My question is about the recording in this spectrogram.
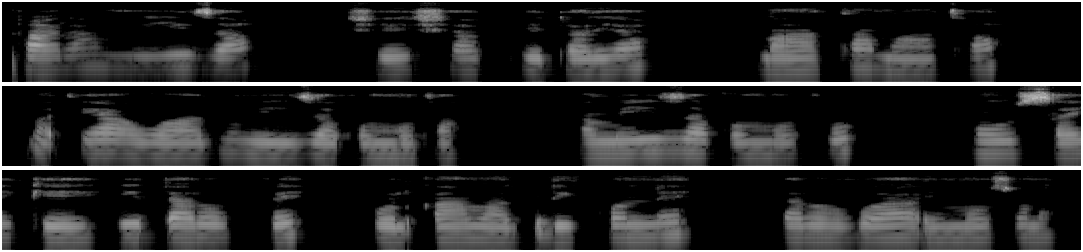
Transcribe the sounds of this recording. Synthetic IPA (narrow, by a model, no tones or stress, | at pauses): hɐɾɐmiːzɐ | ʃeːʃapʰːɛd̪ɐɾɪja | maːt̪ʰɐmaːt̪ʰɐ | mɐ̰t̪ʼɪjawaːd̪ʊmiːzɐɡʼɔmːɔt̪ɐ | hɐmiːzɐɡʼɔmːɔt̪ʊ | muːsːɐjkeːhɪd̪ɐɾɔpːɛ | wɔlkʼːaːmaɡɪd̪ɪkʰːɔnːɛ | d̪̥ɐɾɔɡʊaːɪmːɔsɔnɐ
